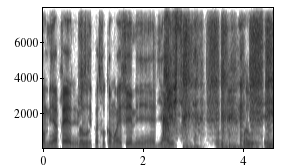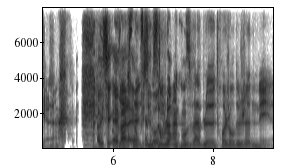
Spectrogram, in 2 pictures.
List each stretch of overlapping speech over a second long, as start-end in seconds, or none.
6.0-7.4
